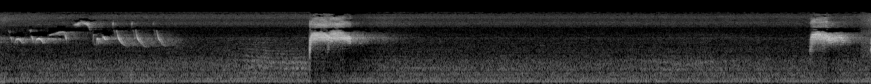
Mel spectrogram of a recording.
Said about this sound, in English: But you get outside around 7 o'clock, 7:30, and you may see them flying erratically in the nights, in the evening sky, again hunting for insects as they work their way south. The common nighthawk. Take another listen here.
